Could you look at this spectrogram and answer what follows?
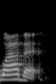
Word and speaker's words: wabbit: Like rabbit, but wabbit.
